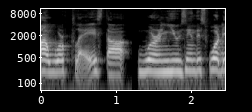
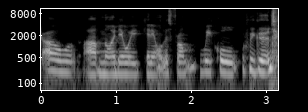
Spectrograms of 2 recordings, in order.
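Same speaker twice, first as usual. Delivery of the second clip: softer, casual shrug of a reply; unbothered siblings; 7 dB quieter than usual. Retold or imitated. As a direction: play it cool, nothing to worry about. Retold siblings unbothered by news.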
